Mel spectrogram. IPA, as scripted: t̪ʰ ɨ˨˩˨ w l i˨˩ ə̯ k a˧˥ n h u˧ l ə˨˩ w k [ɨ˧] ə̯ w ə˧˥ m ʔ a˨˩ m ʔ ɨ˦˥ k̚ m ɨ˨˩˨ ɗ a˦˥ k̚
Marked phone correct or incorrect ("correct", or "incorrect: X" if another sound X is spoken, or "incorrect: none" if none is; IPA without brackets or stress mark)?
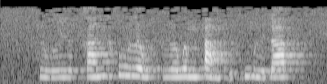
correct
